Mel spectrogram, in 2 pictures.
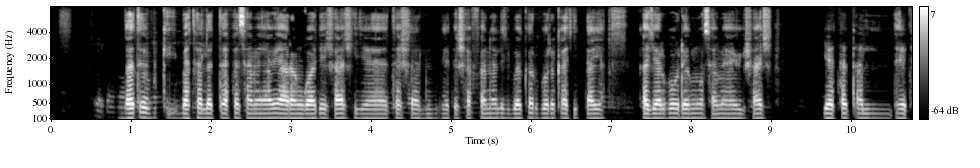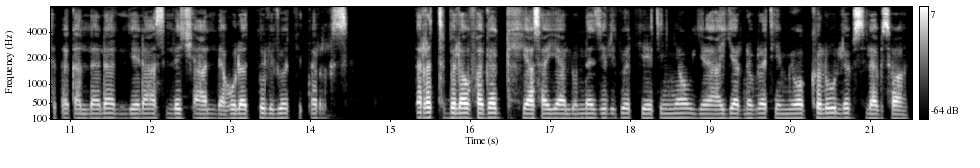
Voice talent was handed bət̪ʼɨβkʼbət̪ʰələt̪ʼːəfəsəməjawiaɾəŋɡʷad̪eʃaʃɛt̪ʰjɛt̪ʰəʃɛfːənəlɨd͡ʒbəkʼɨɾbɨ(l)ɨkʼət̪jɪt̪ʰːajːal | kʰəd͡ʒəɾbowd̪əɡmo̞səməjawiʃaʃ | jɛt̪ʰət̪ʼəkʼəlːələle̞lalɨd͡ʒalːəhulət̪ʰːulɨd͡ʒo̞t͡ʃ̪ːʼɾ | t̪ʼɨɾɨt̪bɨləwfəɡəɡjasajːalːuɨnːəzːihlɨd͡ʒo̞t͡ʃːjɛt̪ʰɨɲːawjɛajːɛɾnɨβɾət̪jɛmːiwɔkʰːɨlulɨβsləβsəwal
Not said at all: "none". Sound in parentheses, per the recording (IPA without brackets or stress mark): ɾ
